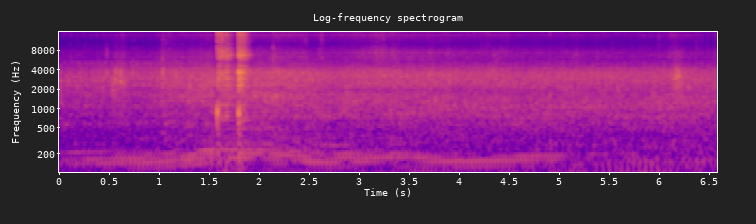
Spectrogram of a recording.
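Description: A motor vehicle engine running nearby, its low hum rising and falling as it passes. Two sharp clicks come about a second and a half in.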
